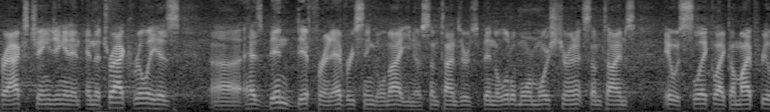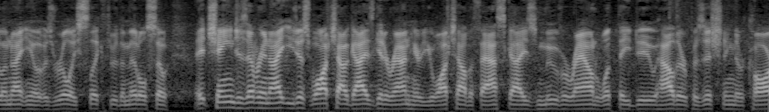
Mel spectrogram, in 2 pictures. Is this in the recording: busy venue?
yes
